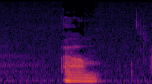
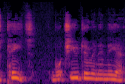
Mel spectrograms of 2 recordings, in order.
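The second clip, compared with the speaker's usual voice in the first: imitating a friend's surprise, much higher; mock astonished hello; surprised greeting; 7 semitones higher, slower than usual. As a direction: retell his startled hello, pitched way up. Old acquaintance spots him in custody.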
